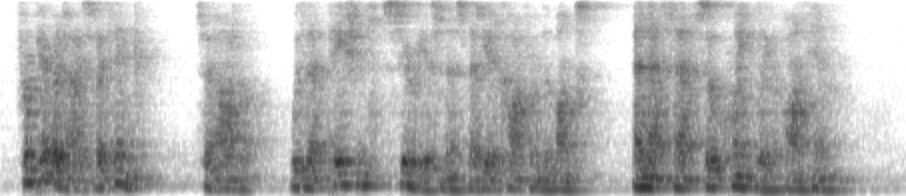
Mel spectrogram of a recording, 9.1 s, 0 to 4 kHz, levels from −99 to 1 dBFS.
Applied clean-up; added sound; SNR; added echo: none; none; none; reverberation time 0.6 s.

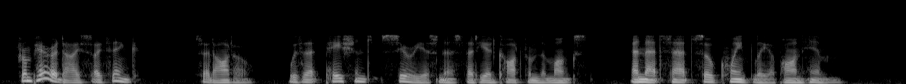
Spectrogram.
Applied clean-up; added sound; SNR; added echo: none; none; none; none.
